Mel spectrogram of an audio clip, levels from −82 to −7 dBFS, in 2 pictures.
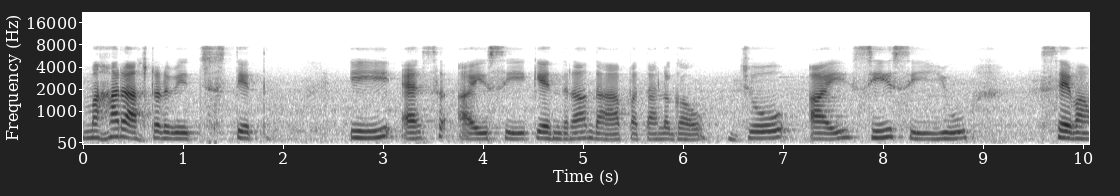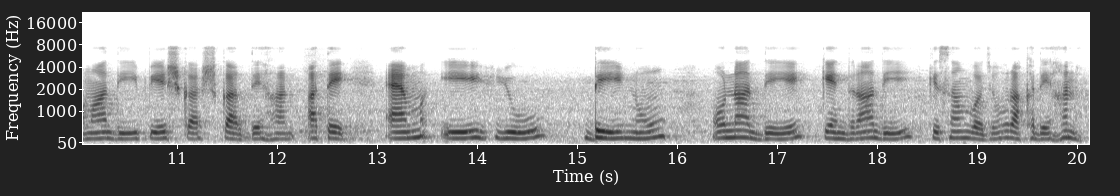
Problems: none marked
